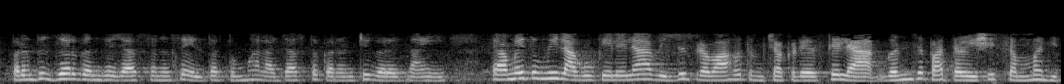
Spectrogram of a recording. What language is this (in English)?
Marathi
